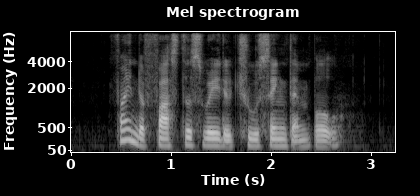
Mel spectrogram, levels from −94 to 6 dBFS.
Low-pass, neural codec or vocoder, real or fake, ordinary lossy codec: none; codec, 16 kHz, 4.8 kbps, FACodec; fake; none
